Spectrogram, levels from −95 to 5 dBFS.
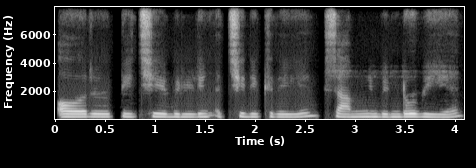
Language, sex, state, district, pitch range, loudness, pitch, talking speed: Hindi, female, Uttar Pradesh, Lucknow, 190-200 Hz, -16 LUFS, 195 Hz, 160 wpm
